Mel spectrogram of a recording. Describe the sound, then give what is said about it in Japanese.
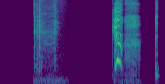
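A camera shutter snaps as a photo is taken, in a few short, crisp bursts separated by silence. “急に何をするんですか。許可なく人の写真を撮るのは犯罪ですよ。”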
